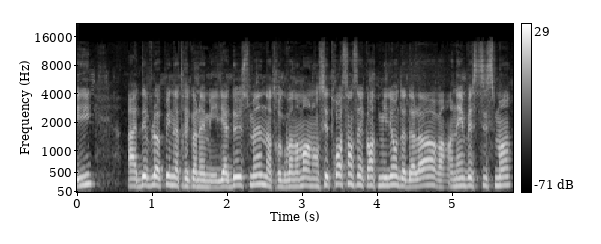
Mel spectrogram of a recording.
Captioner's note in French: voix de l'interprète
